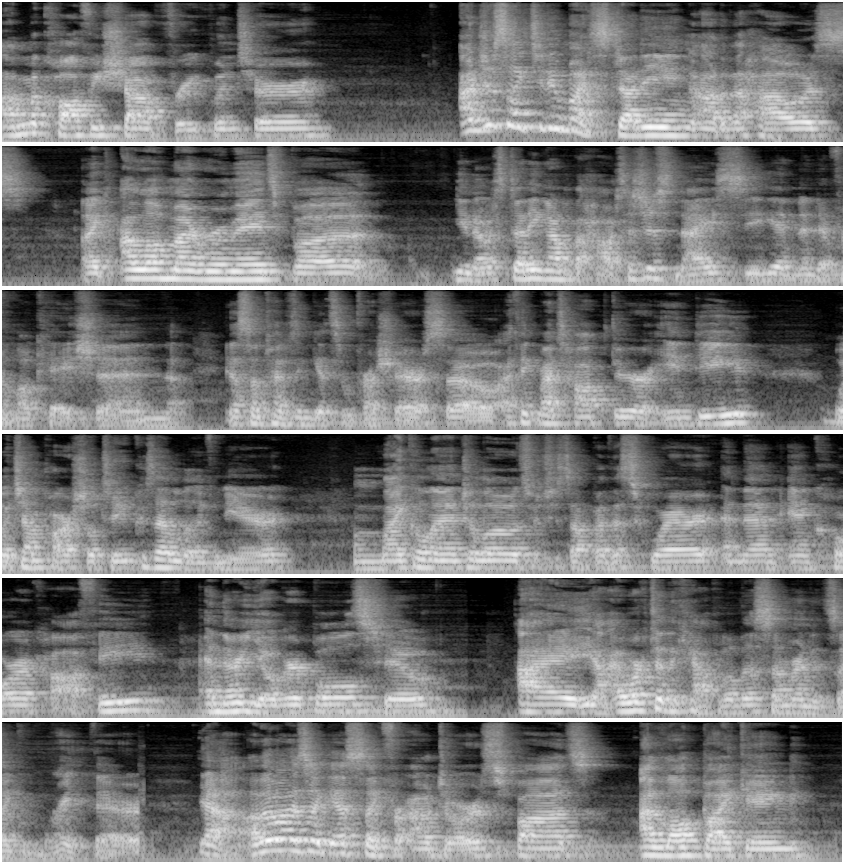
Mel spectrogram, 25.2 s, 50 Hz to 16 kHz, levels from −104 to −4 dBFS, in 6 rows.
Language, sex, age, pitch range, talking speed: English, male, 20-39, 155-185 Hz, 245 wpm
